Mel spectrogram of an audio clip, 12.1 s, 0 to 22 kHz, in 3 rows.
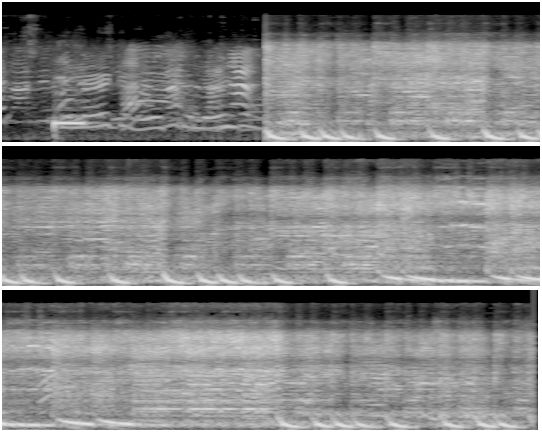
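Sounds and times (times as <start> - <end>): girls talking and calling out: 0.0 - 7.4
dance music: 2.0 - 12.0.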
